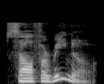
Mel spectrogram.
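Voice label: "solferino", English, British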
